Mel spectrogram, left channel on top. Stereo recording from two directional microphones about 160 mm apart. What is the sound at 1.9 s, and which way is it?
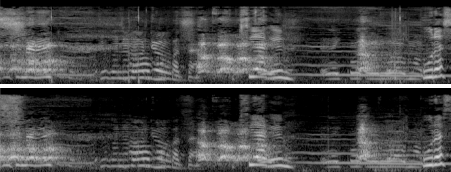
Speech, 35° left (ahead or behind).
